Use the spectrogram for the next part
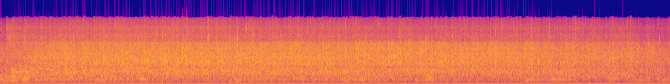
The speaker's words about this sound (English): You don't want to clap. Nechcete zatleskat?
